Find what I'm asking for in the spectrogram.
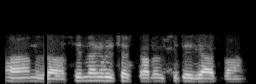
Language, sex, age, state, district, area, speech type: Kashmiri, male, 30-45, Jammu and Kashmir, Srinagar, urban, conversation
